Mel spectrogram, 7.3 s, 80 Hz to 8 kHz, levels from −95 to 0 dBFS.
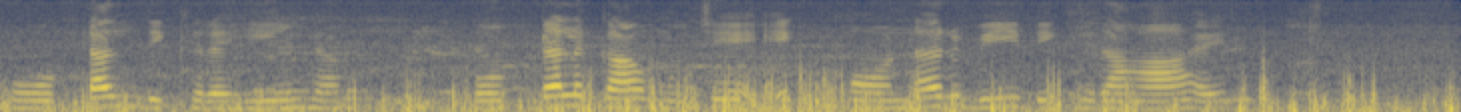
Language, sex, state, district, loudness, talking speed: Hindi, female, Madhya Pradesh, Dhar, -19 LUFS, 105 wpm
